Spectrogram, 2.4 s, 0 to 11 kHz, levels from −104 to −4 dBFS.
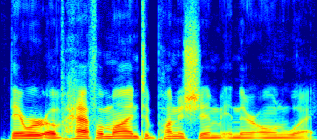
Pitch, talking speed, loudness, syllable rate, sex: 130 Hz, 325 wpm, -20 LUFS, 6.8 syllables/s, male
